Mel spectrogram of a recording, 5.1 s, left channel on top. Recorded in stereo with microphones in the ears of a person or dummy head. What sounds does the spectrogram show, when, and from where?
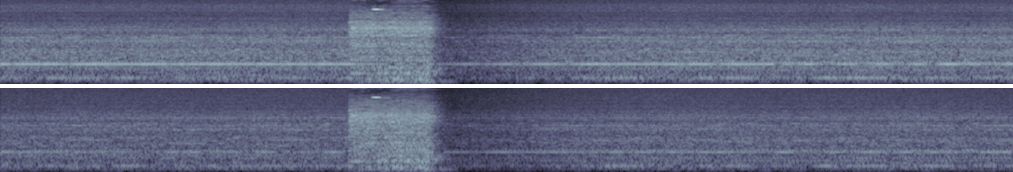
1.7 s dripping: 15° right (ahead or behind), 1.3 m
